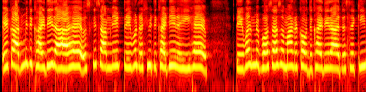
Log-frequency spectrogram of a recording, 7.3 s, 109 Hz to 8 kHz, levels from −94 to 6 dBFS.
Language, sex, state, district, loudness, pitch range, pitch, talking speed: Hindi, female, Uttar Pradesh, Etah, -12 LUFS, 340-375 Hz, 355 Hz, 245 wpm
